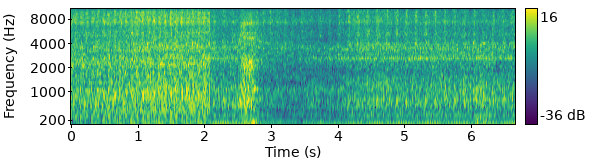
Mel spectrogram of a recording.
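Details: Komatsu S6D125 diesel on test run after general overhaul (broken No.5 piston, spun No.4 conrod bearing; crankshaft, liners, pistons, conrods, bearings replaced; turbo repaired, FIP and nozzles calibrated); deep even beat, brief dip, no knocks or misses; normal running.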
